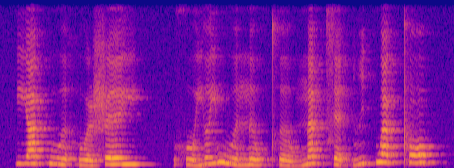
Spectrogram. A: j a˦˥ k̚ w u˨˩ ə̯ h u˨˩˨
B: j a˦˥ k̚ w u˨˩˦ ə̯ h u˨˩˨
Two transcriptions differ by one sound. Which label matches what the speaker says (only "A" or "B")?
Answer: A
